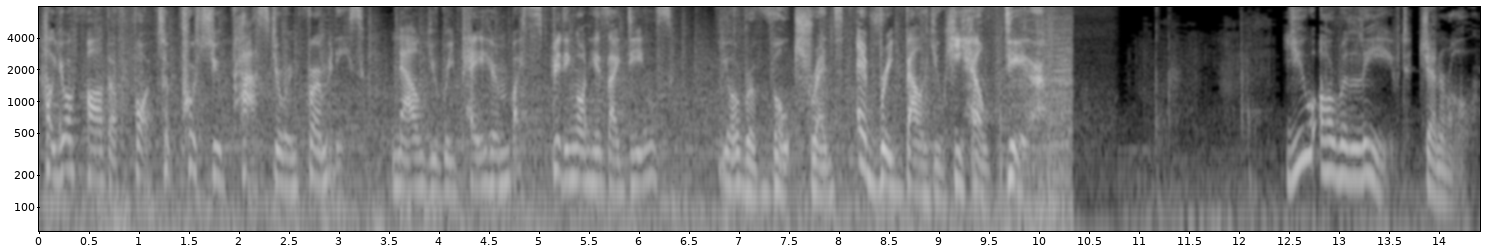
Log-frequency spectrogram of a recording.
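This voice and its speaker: An actress playing a proud warrior empress in a game cutscene, speaking formally and with command, betrayed and wrathful. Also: female voice, sits low, lively intonation, a little slow. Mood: cold scorn. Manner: formal, commanding, regal speech. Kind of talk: dramatic video game cutscene acting. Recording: dramatic music behind.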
